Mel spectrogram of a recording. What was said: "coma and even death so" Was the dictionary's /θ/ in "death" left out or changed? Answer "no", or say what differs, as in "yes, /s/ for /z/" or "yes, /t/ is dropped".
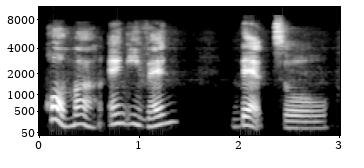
yes, /t/ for /θ/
